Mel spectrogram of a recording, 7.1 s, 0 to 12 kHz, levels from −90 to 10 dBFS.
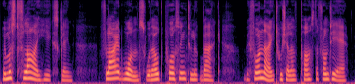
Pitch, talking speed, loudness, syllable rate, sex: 200 Hz, 175 wpm, -17 LUFS, 4.9 syllables/s, female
